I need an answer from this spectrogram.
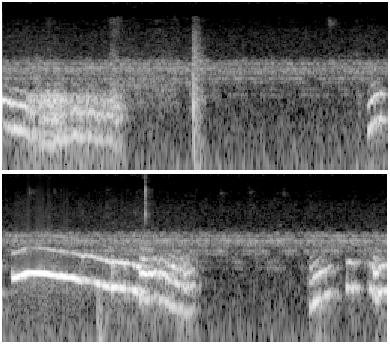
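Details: Indoor cat fight between a kitten and its grown brothers: a wavering growl first, then after a pause a loud drawn-out yowl sliding slowly downward, followed by short broken moans.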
